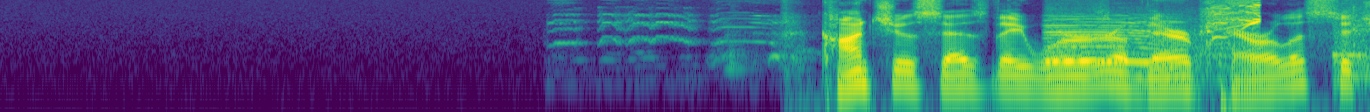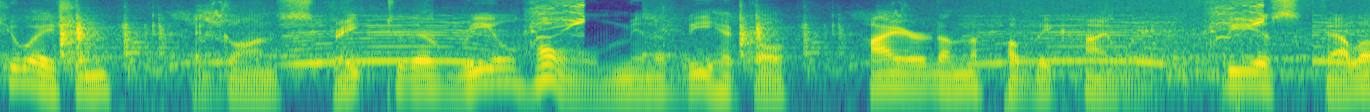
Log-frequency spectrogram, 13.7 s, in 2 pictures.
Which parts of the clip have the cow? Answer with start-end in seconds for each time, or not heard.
5.2-13.6.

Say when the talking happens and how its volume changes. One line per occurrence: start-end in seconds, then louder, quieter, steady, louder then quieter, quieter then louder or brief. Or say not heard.
4.1-13.6 steady.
